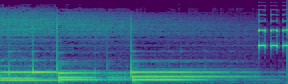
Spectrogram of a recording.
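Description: An alarm clock goes off: a few ringing, sustained chime tones fade out, then three quick, bright electronic beeps sound loud at the end. No one speaks.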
